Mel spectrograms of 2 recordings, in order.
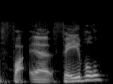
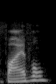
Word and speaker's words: Fievel: By the way, you're starting to be one of my favorite people to pronounce names next to me and JTE. Yesterday on FCL, what did you call him? Favel instead of Fievel, the mouse?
